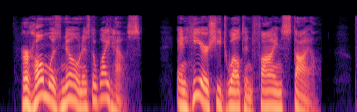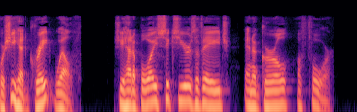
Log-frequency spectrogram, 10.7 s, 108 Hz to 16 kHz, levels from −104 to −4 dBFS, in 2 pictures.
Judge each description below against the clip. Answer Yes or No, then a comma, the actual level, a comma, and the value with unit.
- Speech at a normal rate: Yes, average, 185 wpm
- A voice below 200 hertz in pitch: Yes, medium, 140 Hz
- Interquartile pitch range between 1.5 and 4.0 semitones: Yes, average, 3.6 semitones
